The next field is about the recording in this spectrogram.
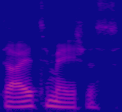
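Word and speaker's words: diatomaceous: Dietmacious.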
